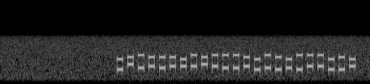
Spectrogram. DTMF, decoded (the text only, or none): 10685879096681624399127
